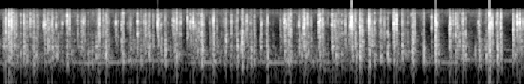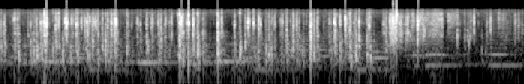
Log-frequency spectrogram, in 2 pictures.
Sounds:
domestic sounds
typing

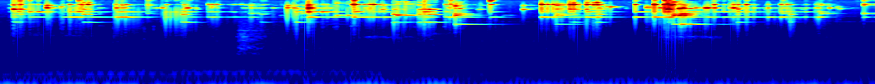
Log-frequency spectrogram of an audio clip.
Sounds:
glass

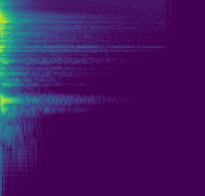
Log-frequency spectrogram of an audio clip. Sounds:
bell
cowbell

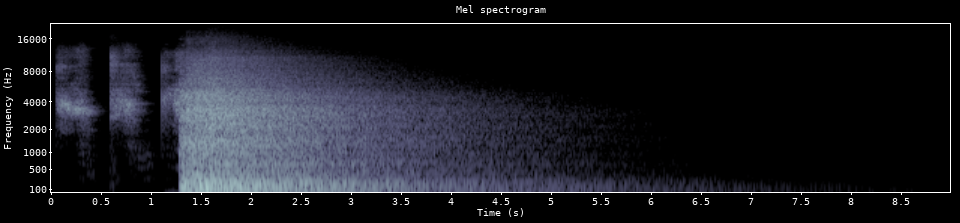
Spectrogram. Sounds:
explosion

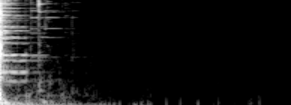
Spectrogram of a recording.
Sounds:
shatter
glass

